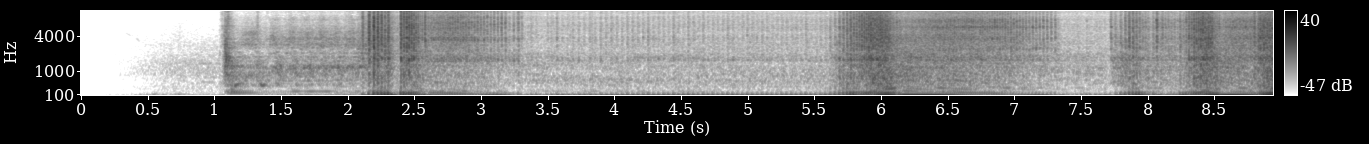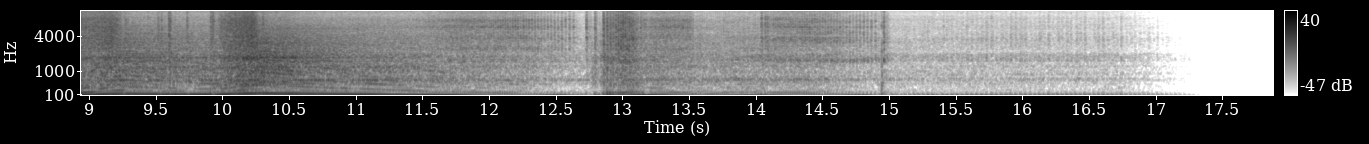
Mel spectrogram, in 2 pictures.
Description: Motorsounds und Tonaufnahmen zu Pininfarina Azzurra Spider Fahrzeugen (zufällige Auswahl)
Pininfarina Spidereuropa (1985) - Starten und Leerlauf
